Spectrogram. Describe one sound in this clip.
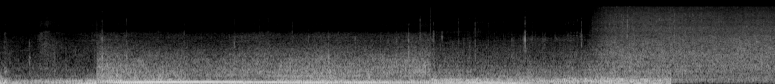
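Water rushes and splashes against a boat hull.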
